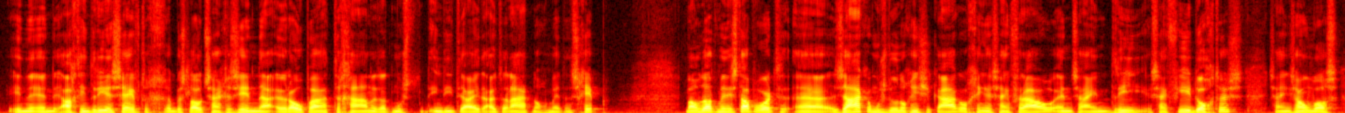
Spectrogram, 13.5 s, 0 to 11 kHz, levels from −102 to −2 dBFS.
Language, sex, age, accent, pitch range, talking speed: Dutch, male, 40-59, Dutch, 105-140 Hz, 185 wpm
